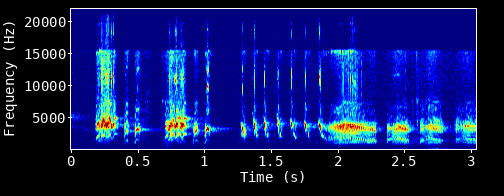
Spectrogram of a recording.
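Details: Long-tailed shrike song with lavish fill-ins, used as a lure to make kept shrikes answer; harsh buzzy bursts alternate with a quick series of short clipped chirps, ending in drawn-out rasping notes.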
